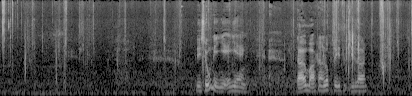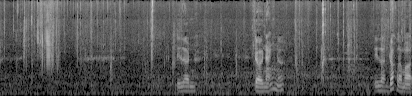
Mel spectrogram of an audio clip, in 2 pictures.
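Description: Footsteps crunch on a stone and sandy path.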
